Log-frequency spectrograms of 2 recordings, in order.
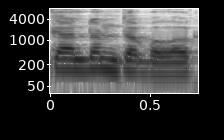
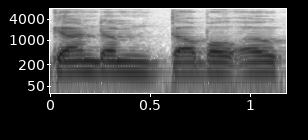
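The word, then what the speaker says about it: Gundam 00: Bixby good afternoon great hey Bixby when did Gundam O Come Out here's what I found online I said it wrong hey Bixby when did Gundam Double O come out here's what I found on the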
